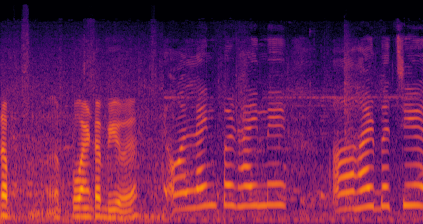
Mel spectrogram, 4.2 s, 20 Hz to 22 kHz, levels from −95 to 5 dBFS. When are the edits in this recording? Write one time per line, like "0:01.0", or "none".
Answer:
0:01.6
